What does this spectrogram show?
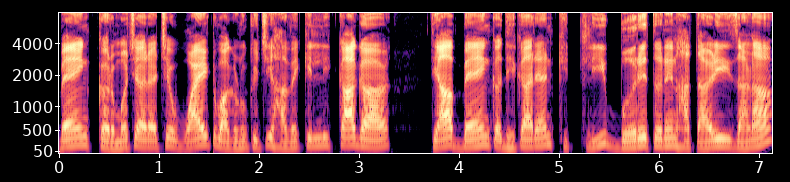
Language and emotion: Goan Konkani, happy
